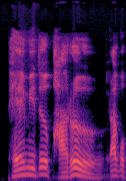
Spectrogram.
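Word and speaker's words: במדבר: 여러분, 민수기는 원래 히브리어로 베미드 바르라고 발음을 합니다.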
